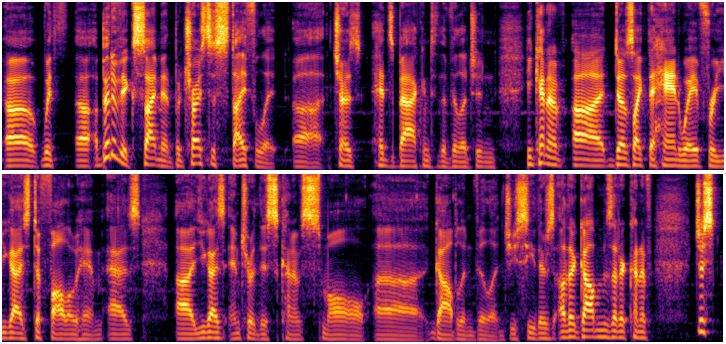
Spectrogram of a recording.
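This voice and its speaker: Give me a man game-mastering a fantasy session, hesitant and filler-heavy, with a lower voice. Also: fairly bright tone, no room sound. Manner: rambling, many fillers. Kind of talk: narrating a tabletop game.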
